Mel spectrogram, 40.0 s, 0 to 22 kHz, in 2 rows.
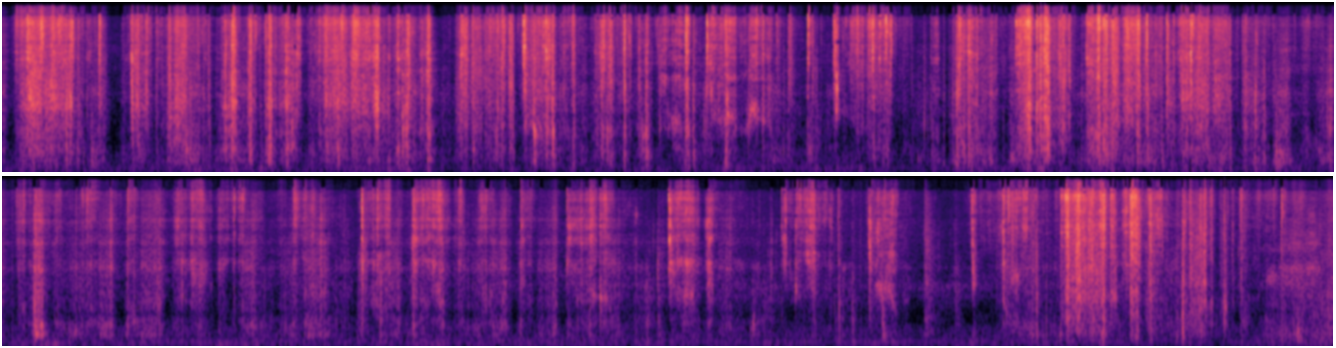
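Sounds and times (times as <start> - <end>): crunching frost in mouth: 34.5 - 39.9.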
